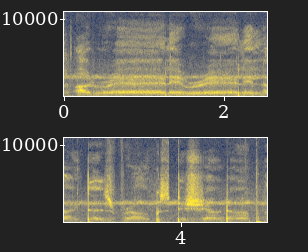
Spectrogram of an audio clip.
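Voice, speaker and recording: A man whispering over noticeable background noise. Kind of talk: ASMR nature recording. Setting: outdoors. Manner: whispered.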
